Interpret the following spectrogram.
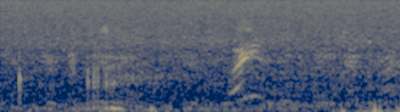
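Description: Near silence: faint outdoor ambience with a low rumble, and one faint short rising call a little past a second in.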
